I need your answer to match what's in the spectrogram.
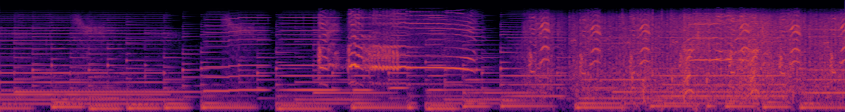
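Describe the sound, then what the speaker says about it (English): Cuccos from the video game Ocarina of Time cluck and crow in bursts over bright, tonal game music, the bird calls layered among the melody at moderate loudness with no talking. "We've irritated the chickens."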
